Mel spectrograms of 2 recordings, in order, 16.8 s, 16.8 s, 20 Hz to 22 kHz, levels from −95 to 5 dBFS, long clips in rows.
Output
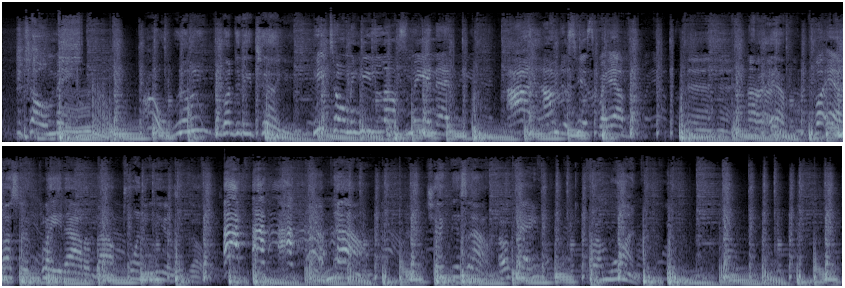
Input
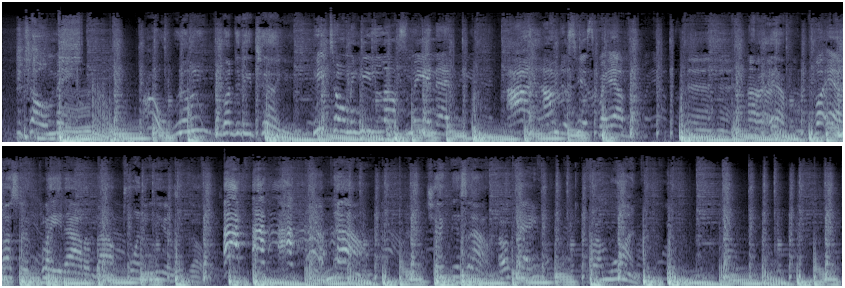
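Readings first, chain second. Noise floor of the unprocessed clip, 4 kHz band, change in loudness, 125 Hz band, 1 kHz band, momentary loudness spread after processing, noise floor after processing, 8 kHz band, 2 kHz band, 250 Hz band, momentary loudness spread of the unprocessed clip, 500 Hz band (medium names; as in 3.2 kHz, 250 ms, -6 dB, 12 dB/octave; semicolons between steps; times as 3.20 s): -38 dBFS, -5.5 dB, -8.5 dB, -13.5 dB, -5.5 dB, 5 LU, -47 dBFS, -5.5 dB, -5.5 dB, -7.5 dB, 4 LU, -5.5 dB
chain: high-pass 190 Hz 12 dB/octave; trim -5.5 dB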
